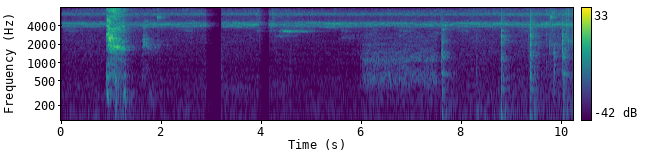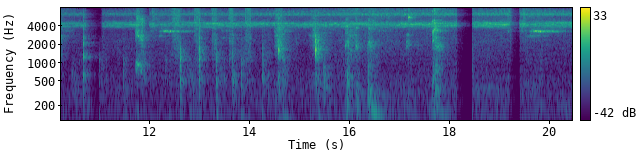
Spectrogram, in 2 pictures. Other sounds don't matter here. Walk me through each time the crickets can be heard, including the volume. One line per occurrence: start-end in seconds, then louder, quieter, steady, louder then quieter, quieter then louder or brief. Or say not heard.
0.0-20.4 louder.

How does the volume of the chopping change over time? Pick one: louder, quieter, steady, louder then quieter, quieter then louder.
louder.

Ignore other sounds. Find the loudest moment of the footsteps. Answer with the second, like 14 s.
16 s.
